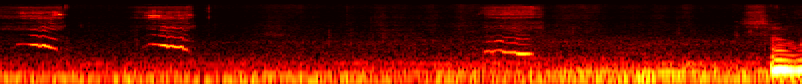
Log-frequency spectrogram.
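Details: Sad crying dog giving brief high whimpers that fall in pitch, two close together at the start and a softer one a little later, over constant low rumbling background noise.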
